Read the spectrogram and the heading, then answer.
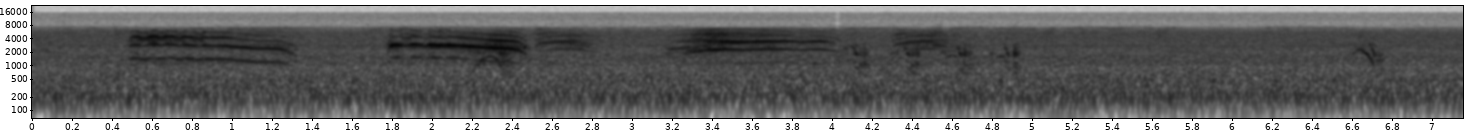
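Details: Northern royal albatross in New Zealand, 31 July 2021, giving a run of nasal, mewing calls, some falling in pitch, about six in seven seconds, over a steady hiss of wind.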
